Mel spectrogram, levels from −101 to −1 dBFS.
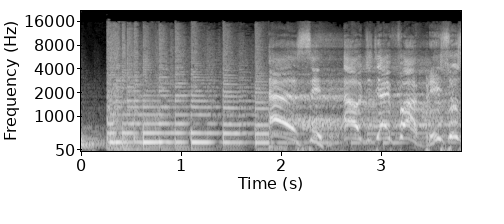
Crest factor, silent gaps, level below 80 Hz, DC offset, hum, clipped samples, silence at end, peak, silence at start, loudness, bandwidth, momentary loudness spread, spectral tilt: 14 dB; none; -40 dBFS; under 0.1%; none; under 0.1%; 0 s; -2 dBFS; 0 s; -15 LUFS; 16.5 kHz; 7 LU; -2.5 dB/octave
